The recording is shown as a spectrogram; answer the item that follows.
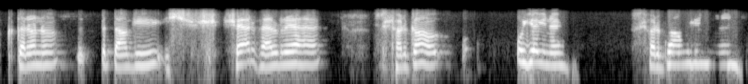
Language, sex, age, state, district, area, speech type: Punjabi, male, 60+, Punjab, Fazilka, rural, conversation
